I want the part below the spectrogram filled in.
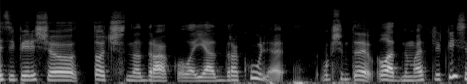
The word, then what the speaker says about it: Дракула: И недавно я узнала, что правильно говорить не Дракула, а Дракуля.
